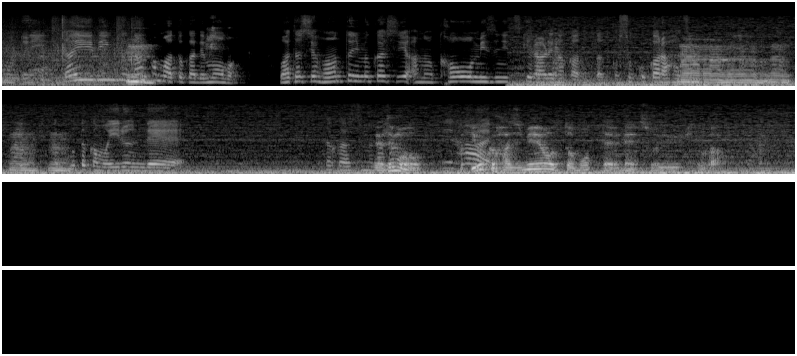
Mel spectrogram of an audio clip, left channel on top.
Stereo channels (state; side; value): silent; right; 58 dB below the other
